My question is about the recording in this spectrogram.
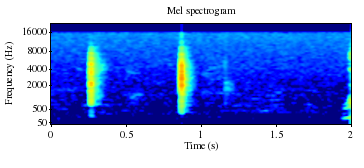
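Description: Two sharp finger snaps about half a second apart.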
